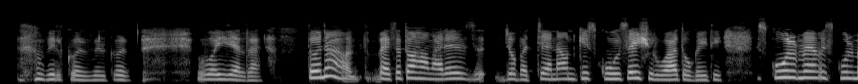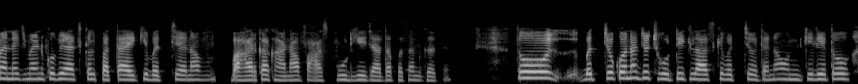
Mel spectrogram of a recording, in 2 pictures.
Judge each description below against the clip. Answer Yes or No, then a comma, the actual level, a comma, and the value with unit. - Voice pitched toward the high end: Yes, high, 235 Hz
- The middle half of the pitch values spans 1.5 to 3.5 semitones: Yes, average, 3.2 semitones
